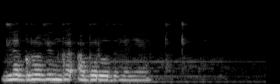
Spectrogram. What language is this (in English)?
Russian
